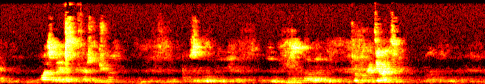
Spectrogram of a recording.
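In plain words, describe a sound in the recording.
A young woman speaks calmly in a room with some echo, a little distance away.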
